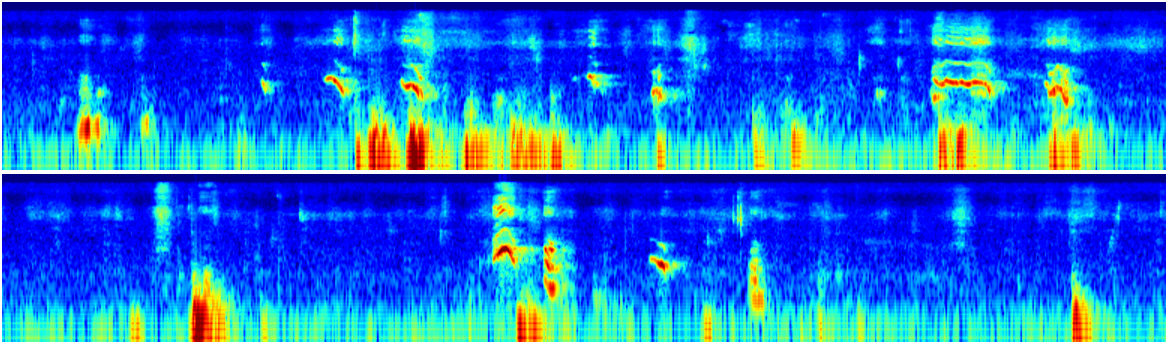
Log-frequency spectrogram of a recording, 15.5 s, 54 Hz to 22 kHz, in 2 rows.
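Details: Labrador Retriever puppies, 17 days old, playing together in their whelping box indoors; short high whimpers and squeaks, soft growls and grunts come in scattered bursts, with quiet pauses between.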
